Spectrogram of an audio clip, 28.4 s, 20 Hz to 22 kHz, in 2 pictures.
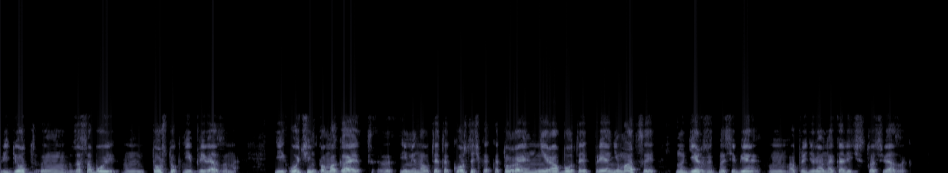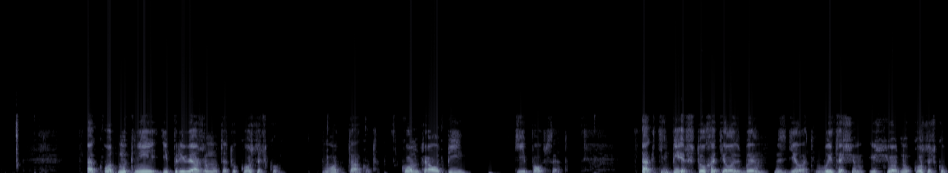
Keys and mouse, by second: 15.0 shift+middle click, 17.0 click, 18.7 shift+click, 20.6 ctrl+p, 23.2 middle click, 26.2 click, 27.5 e.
